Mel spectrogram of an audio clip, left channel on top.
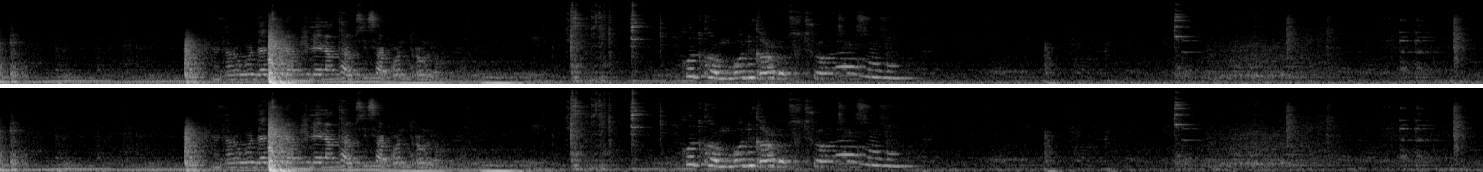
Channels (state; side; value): noise; left; rumble, 16 dB below the sound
